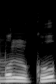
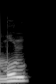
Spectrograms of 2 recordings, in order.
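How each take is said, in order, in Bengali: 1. শব্দটি একটি যোগ করা u স্বরধ্বনি দিয়ে শেষ হয়। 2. শব্দটি ব্যঞ্জন k দিয়ে শেষ হয়। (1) "দমটা ধরে গেলে মুলকু পড়ে" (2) "যদি এই জায়গায় আমরা দমটা ছেড়ে দেই তাহলে মুলক হবে"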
